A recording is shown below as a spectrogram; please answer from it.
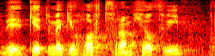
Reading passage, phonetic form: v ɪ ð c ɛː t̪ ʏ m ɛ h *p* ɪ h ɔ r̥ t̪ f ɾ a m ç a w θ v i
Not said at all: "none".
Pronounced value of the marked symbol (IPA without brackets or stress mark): c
